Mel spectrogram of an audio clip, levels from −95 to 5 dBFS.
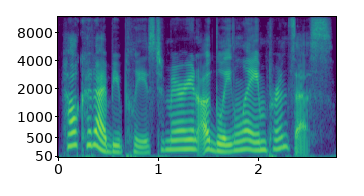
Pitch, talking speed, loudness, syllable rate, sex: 210 Hz, 235 wpm, -19 LUFS, 5.5 syllables/s, female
